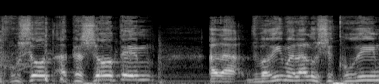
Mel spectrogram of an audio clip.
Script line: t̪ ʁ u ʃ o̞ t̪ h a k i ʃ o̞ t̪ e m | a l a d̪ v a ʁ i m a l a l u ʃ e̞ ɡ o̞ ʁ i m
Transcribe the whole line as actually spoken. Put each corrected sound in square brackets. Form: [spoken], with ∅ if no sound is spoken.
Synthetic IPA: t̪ [χ] u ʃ o̞ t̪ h a k [a] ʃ o̞ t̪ e m | a l a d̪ v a ʁ i m a l a l u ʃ e̞ [k] o̞ ʁ i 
